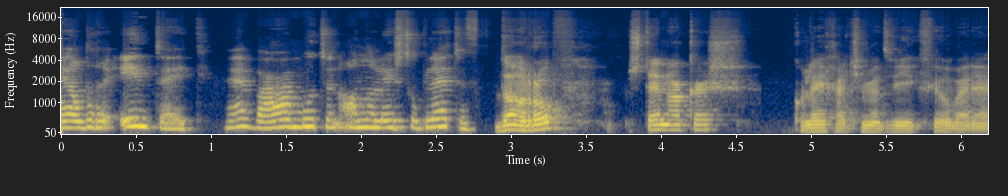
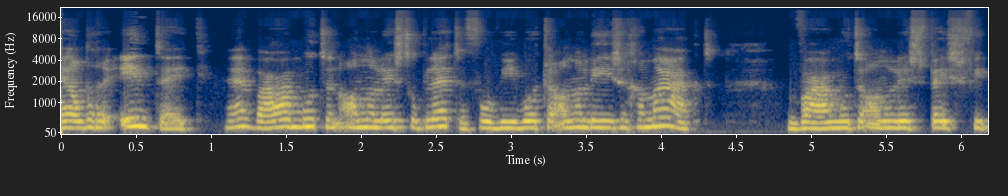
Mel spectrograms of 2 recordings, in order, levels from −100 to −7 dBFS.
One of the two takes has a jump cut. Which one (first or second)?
first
